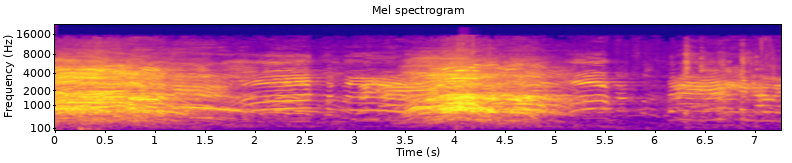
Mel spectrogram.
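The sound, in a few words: crowd shouting takbir at a religious gathering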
